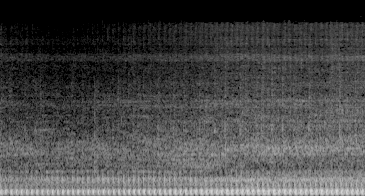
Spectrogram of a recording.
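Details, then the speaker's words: Yamaha Vega ZR after crankshaft bearings were replaced for rough whining engine noise: steady, even idle thump about three beats a second with no roughness or whine. "Alhamdulillah ini langsamnya sudah halus. Coba kita gas sedikit. [Musik] Oke, ini langsamnya sudah sangat halus, sangat berbeda jauh dengan yang sebelumnya."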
